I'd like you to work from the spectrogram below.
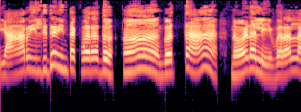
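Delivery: usual speaking voice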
